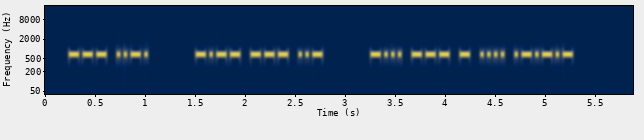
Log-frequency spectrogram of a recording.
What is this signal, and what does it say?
Morse code, heard as a keyed tone, about 36 wpm, 700 Hz. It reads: OF YOU BOTH.
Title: 2x Word-Spacing - Sentences from Top 300 Words - 35wpm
